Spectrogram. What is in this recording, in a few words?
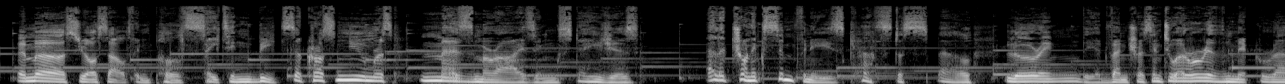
voiceover monster theme park advert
